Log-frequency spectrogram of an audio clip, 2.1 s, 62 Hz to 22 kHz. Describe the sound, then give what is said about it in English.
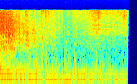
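United Nations mine clearance workers detonate unexploded ordnance at Amei village, southeast of Juba, in a loud, deep blast. The roar rumbles on for nearly two seconds and then cuts off abruptly. “United Nations Mine Action Service workers detonate an exploded ordnance at Amei, a village located 135 kilometers southeast of Juba. Fire!”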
